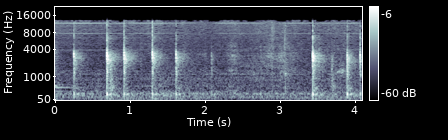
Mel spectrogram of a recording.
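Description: About six short, sharp clicks at uneven intervals, most in the first two seconds and one more near the end, against a quiet room.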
